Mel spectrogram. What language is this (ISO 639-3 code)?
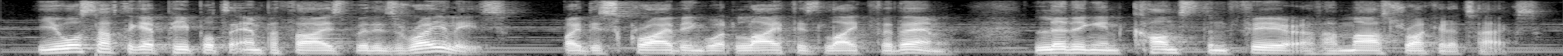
eng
